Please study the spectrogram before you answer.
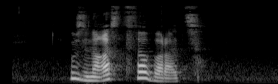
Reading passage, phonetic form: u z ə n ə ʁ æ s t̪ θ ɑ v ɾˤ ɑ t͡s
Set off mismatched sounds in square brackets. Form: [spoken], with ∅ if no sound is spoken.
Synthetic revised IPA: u z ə n ə ʁ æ s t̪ θ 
